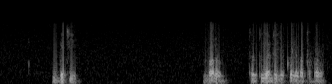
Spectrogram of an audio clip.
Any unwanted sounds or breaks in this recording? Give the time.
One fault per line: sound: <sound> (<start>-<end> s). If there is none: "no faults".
no faults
